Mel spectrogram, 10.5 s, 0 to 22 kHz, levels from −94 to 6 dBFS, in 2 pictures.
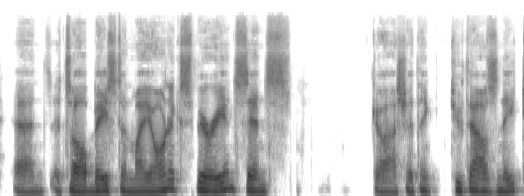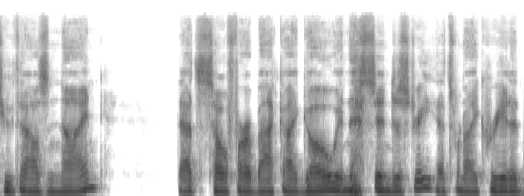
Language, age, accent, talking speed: English, 60-79, American, 155 wpm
